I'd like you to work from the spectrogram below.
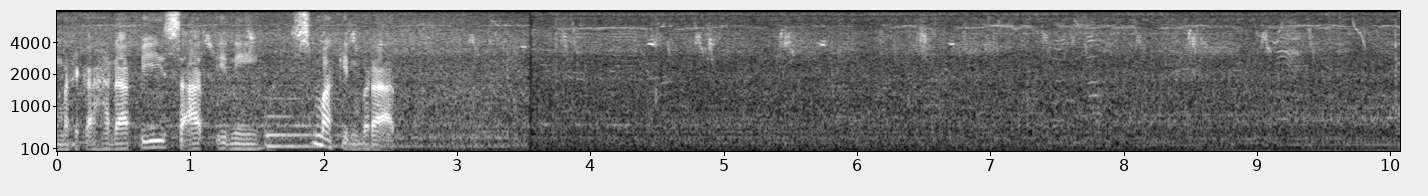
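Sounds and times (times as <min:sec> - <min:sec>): steady background hiss: 0:00.0 - 0:03.6
birds chirping: 0:00.6 - 0:04.0.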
